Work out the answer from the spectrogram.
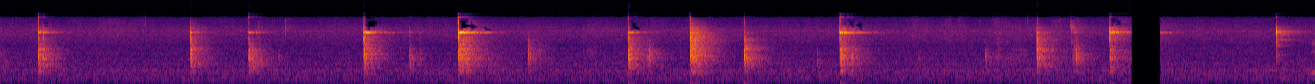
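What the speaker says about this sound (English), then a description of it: "So I'm going to grind this using pestle and mortar." Raspberries crushed with a pestle in a mortar to draw out juice for a homemade solar cell dye: a steady series of sharp, ringing knocks and taps, roughly one to two per second, close and distinct, with no talking.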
